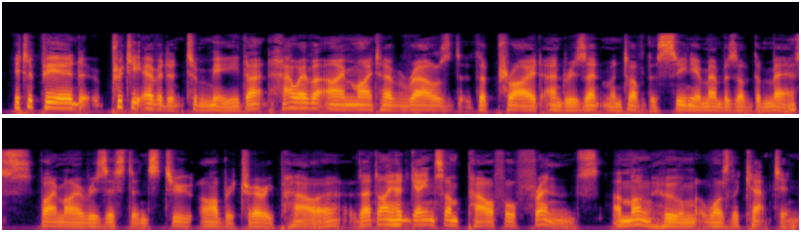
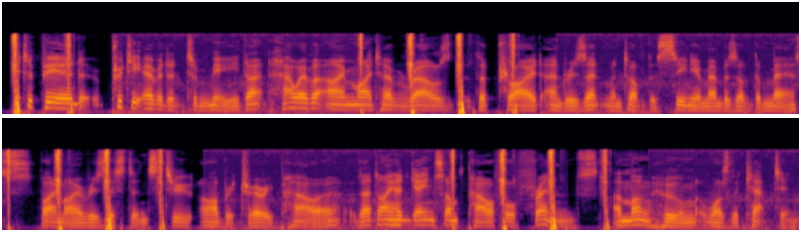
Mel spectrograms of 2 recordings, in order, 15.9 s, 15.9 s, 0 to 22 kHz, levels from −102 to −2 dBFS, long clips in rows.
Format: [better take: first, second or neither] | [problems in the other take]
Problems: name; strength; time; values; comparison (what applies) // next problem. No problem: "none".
first | background sound (Fire); 1 dB above the speech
